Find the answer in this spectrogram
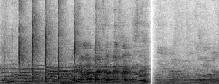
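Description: Several people talking at once, with a few sharp clicks in the first second or so. The sound drops out suddenly for a moment about three seconds in.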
